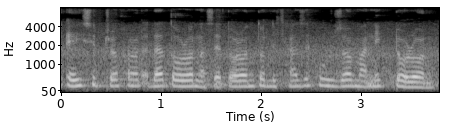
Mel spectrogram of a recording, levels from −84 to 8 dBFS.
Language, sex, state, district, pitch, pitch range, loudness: Assamese, female, Assam, Kamrup Metropolitan, 215 Hz, 205-230 Hz, -15 LUFS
